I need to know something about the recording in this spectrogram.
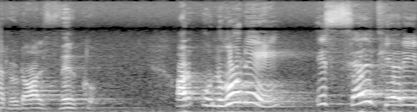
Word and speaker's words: Virchow: Rudolf विर्को, VIRCHOW, है ना, कुछ लोग विर्चो पढ़ते हैं बट विर्को इज the correct pronunciation.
